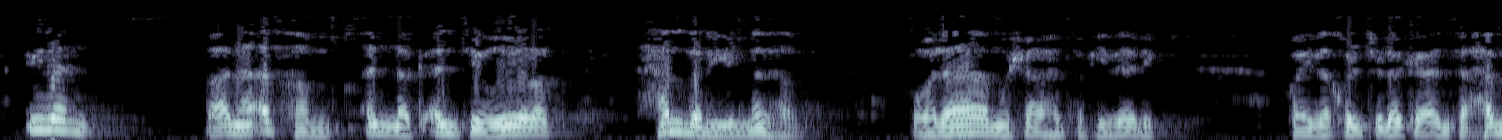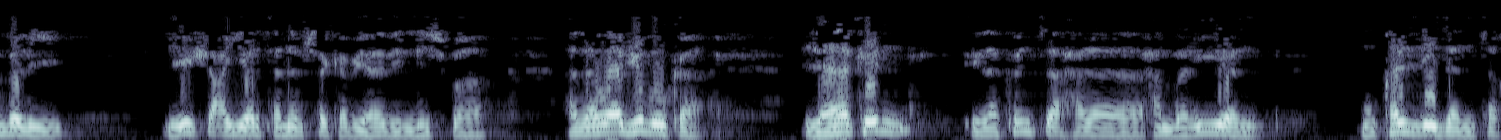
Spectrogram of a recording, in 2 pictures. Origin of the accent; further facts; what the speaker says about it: Syria; فالآن كما يقولون أيضا عندنا في سوريا بساط أحمدي يعني واسع بحرية كاملة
